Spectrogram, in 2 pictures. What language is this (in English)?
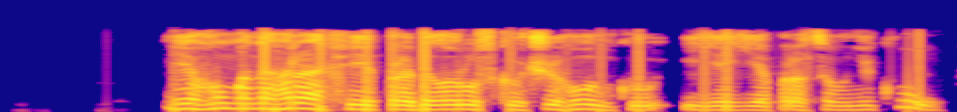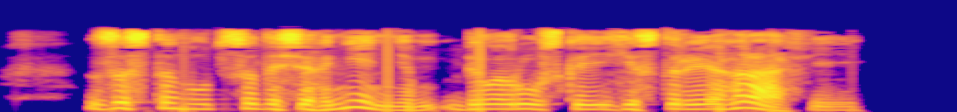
Belarusian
